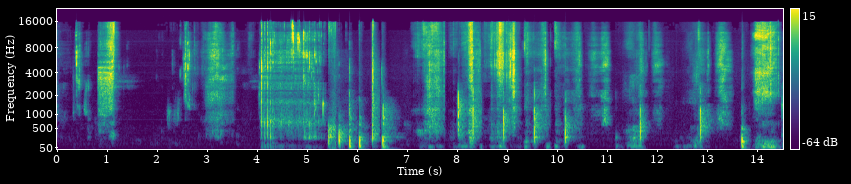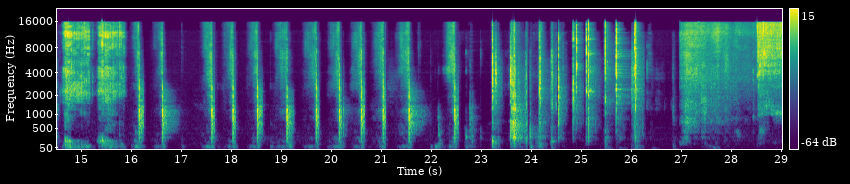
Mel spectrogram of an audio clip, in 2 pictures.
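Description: A kitchen knife chopping vegetables on a wooden cutting board: runs of quick knocks with short pauses between them, mixed with the scraping of a vegetable peeler on a daikon radish. Near the end a tap starts running water.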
